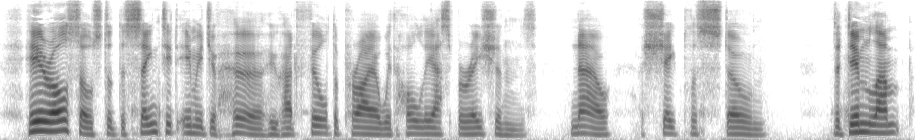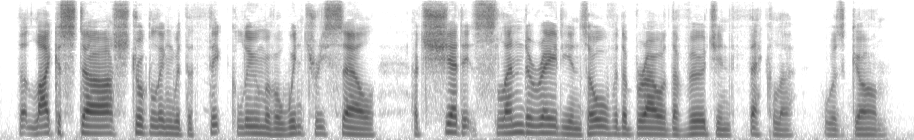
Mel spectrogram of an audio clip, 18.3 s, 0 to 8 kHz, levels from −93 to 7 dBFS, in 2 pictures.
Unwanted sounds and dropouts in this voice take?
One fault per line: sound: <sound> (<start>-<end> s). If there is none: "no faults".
no faults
